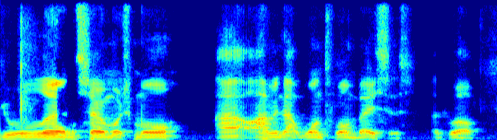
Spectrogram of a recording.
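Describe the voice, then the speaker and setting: Speaking with a British accent, a man uses a fairly low pitch and fairly even intonation. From England. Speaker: webinar host, marketing manager. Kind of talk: webinar chat. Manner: fast.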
